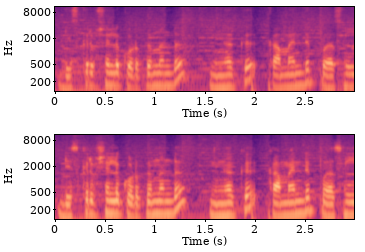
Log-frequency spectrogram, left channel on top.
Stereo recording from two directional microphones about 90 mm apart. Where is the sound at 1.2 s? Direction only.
10° left (ahead or behind).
